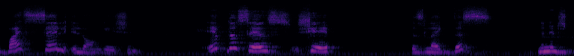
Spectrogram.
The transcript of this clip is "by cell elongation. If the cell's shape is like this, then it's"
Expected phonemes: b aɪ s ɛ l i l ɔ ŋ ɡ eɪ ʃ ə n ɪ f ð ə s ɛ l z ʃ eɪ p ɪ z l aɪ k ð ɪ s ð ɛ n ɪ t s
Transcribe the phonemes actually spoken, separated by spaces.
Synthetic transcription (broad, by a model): b aɪ s ɛ l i l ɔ ŋ ɡ eɪ ʃ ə n ɪ f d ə s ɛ l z ʃ eɪ p ɪ z l aɪ k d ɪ s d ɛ n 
